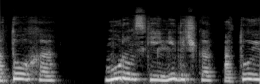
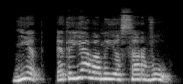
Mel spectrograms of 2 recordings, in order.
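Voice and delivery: кричит; 6 semitones higher than usual. A narrator's reading. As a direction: hurl it back at him as a challenge. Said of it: "Нелькин кричит". (Нелькин в ярости кричит Кречинскому)

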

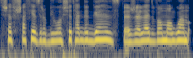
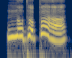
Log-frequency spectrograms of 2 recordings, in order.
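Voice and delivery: cheerful goodbye; 8 semitones higher, slower than usual. A narrator's reading.

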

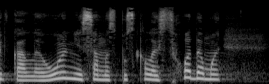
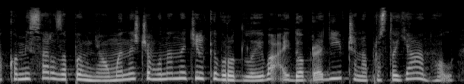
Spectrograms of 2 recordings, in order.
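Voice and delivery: plain reading voice

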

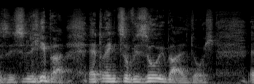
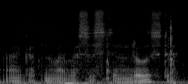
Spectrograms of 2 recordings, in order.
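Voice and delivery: hushed alarm; 11 semitones lower, 11 dB quieter than usual. Acted. Doctor in the stalled car, hushed and uneasy. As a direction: murmur it in uneasy dismay. Car won't start in the dark.

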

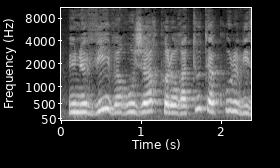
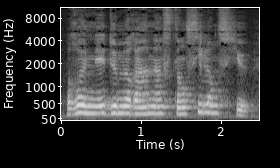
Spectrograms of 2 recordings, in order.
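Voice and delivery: ordinary delivery

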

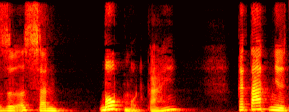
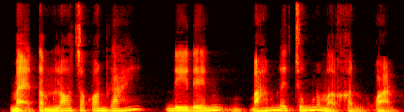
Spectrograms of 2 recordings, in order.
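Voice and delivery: usual speaking voice

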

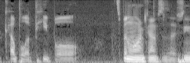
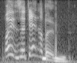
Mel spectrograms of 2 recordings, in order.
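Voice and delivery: high showman announcement; announcer voice; much faster than usual. Pretend. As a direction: introduce the act like a host. Announcing like a host.

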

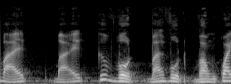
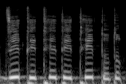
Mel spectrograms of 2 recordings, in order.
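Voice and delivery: high, squeaky stuttered whimpers; tiny repeated high-pitched sniffle sounds; imitated whimpering sobs; 4 dB louder than usual. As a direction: mimic a child too spent to cry. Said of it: "nó khóc không còn sức".

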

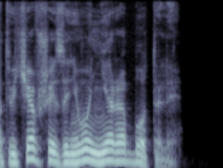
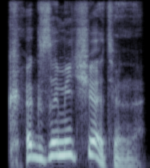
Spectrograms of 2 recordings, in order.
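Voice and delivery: higher-pitched sarcastic delight; mock admiration, dismissively; scornful snort; 7 semitones higher than usual. A narrator's reading. Yankee scoffs at the ex-soldier's boast, scornful. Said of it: "фыркнул Янки".

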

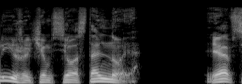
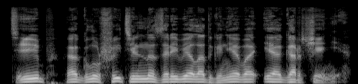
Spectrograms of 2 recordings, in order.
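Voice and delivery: plain reading voice

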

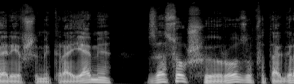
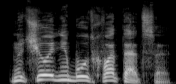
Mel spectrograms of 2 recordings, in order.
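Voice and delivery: much higher jester voice; Koroviev; 14 semitones higher than usual. Acted. Koroviev reassuring the master, high clownish voice. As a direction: jeer like a clownish trickster.

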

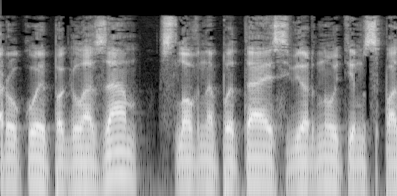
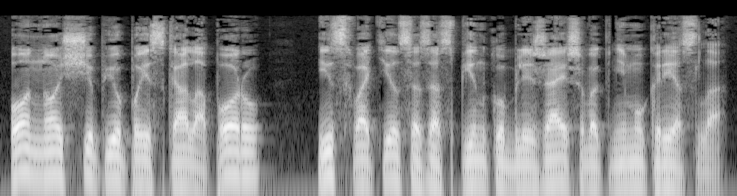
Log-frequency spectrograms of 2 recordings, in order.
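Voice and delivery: plain reading voice

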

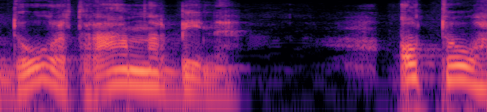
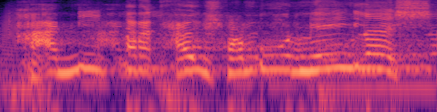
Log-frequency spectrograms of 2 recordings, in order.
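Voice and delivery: trolls calling; 13 semitones higher, 4 dB louder than usual. A narrator's reading. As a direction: call across the mountains like trolls. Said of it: "hoorden ze de trollen naar elkaar roepen".

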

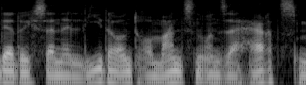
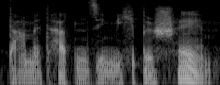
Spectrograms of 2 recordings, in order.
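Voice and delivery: ordinary delivery

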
